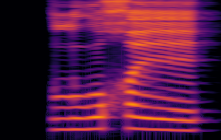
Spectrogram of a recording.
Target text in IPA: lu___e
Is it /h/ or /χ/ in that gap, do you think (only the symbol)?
χ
